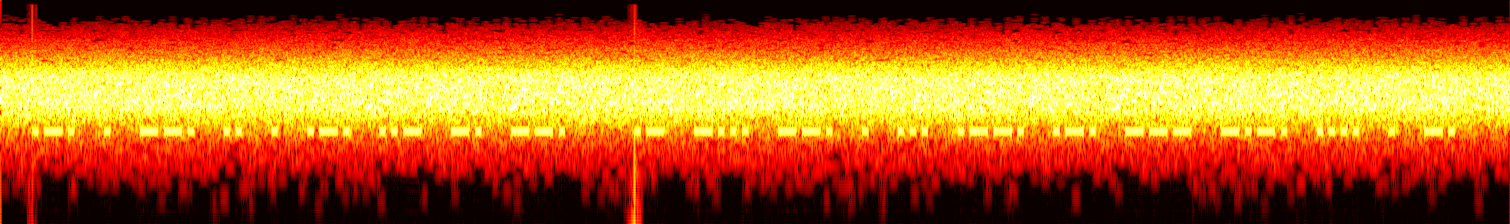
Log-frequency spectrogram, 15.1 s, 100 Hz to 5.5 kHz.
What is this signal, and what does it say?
Morse code, heard as a keyed tone, about 20 wpm, spaced as for 16 wpm, 530 Hz. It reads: REGIERUNG ABGESPROCHEN
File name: daily / 16wpm noise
